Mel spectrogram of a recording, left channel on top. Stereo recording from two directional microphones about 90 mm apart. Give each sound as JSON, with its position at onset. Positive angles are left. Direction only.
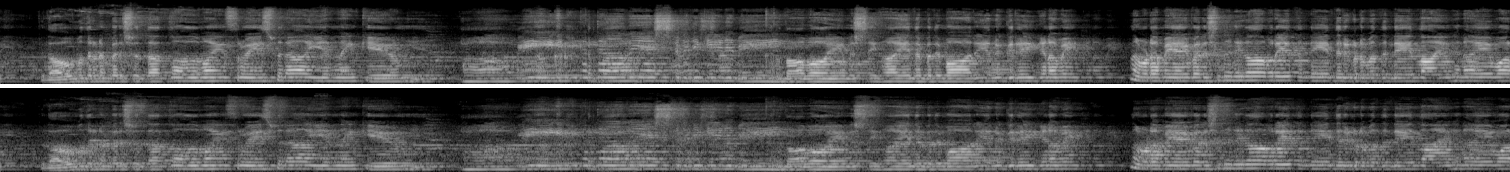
{"t": 0.5, "sound": "chant", "side_deg": 30}
{"t": 4.9, "sound": "chant", "side_deg": 30}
